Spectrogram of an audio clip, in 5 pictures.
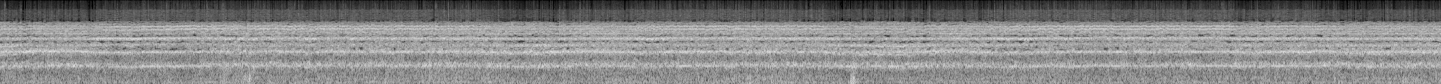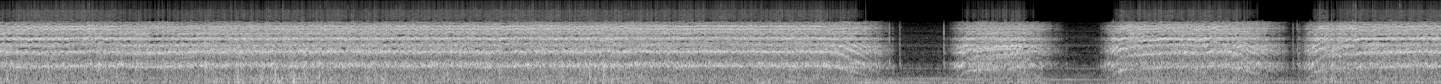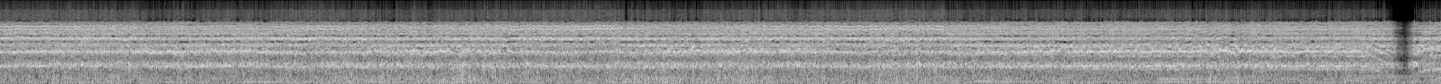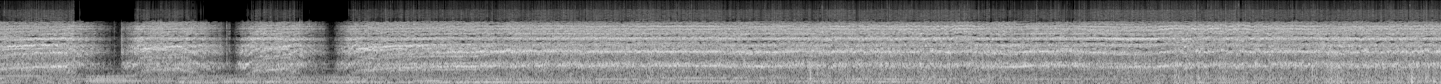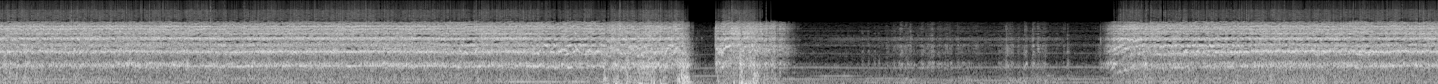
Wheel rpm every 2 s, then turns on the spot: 220, 230, 230, 230, 220, 230, 230, 220, 230, 230, 240, 140, 80, 140, 220, 220, 220, 220, 230, 210, 210, 160, 90, 130, 230, 230, 230, 220, 230, 240, 230, 220, 130, 10, 110, 220.
64-68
